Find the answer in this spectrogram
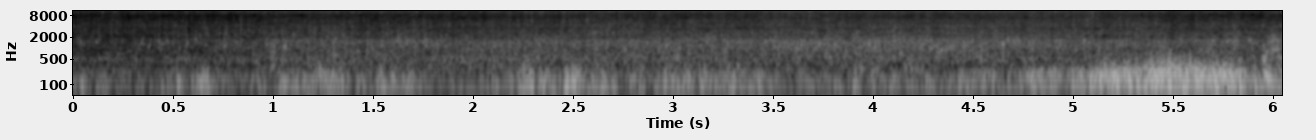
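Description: Wind buffeting the microphone and the hiss of bicycle tyres running through water on a flooded road while riding; the rumble grows louder about five seconds in.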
